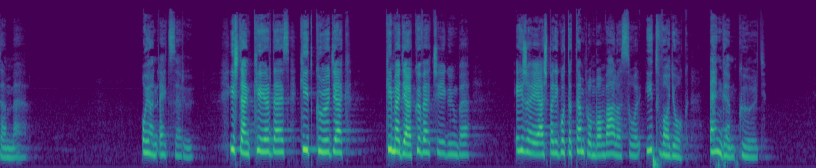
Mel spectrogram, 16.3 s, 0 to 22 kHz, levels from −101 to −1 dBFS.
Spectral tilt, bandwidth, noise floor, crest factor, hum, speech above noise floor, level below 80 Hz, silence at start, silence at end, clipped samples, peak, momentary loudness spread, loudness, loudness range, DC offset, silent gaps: -3.5 dB/octave; 17 kHz; -83 dBFS; 24 dB; none; 51 dB; -64 dBFS; 0 s; 1.2 s; under 0.1%; -12 dBFS; 17 LU; -33 LUFS; 12 LU; under 0.1%; none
